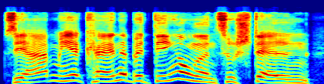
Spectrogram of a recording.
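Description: A man's voice: high voice, expressive, moderate pace, sharp tone, no echo, clean studio sound, pitched above the performer's own voice. A man voicing a bossy, greedy female ministry official in an audiobook, brusque, eager and biting in manner. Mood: scornful, biting.

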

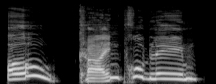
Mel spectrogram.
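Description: A narrator voicing a nervous male wizard who bluffs as a demon, sarcastic and hesitant, with a strained high voice full of ums. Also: big pitch swings, a little slow, no room sound, studio quality. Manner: sarcastic, evasive, pleading. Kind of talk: audiobook reading.

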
